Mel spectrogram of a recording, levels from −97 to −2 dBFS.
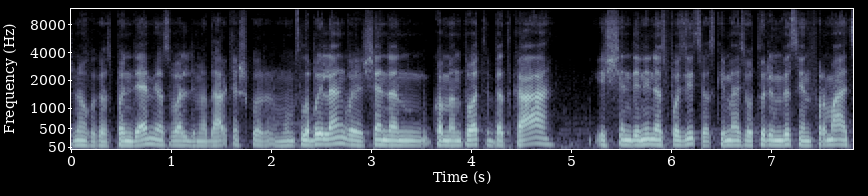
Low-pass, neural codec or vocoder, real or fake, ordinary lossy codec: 10.8 kHz; none; real; Opus, 16 kbps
